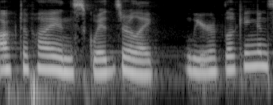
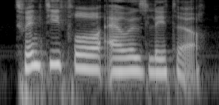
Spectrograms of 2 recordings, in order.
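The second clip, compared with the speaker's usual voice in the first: put-on French accent. Player takes her turn in a game of repeating a phrase, French accent. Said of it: "say that with a French accent".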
